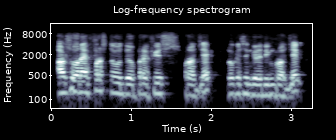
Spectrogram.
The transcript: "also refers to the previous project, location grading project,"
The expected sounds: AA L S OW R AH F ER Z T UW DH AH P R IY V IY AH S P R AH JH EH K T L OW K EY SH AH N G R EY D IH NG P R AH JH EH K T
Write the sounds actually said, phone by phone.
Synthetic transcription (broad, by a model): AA L S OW R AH F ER S T UW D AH P R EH F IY S P R AH JH EH K T L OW K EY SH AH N G R EY D IH NG P R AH JH EH K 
